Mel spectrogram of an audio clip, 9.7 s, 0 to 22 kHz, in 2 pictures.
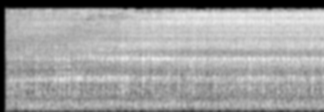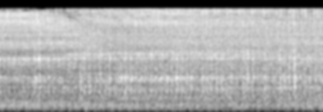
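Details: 1989 Jeep Cherokee 4.0 inline-six with 227xxx miles: steady idle with a fast, even tapping knock under the exhaust note.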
